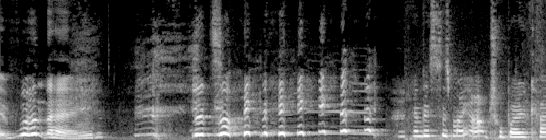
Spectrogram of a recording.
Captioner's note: both laughing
